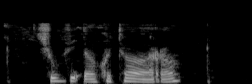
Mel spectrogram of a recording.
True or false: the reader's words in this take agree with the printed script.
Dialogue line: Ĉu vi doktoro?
true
